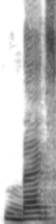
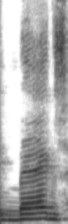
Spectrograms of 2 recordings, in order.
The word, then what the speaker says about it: bags: अब जैसे नेक्स्ट आ गया BAGS, ठीक है ना, बैग्स नहीं है ये, बैग्स है, बैग्स, बैग्स, ठीक है ना, एस से पहले जी आया है, बैग्स बनेगा, बैग्स मतलब थैले, काफी सारे थैले।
